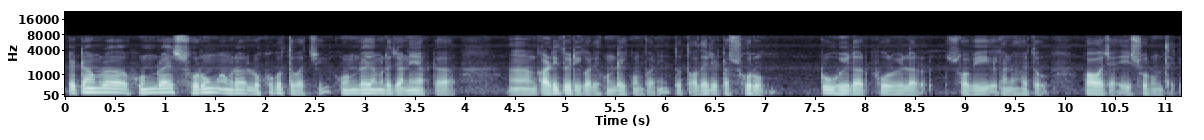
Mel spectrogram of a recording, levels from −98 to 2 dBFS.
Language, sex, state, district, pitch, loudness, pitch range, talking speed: Bengali, male, West Bengal, Kolkata, 105 Hz, -20 LUFS, 95-120 Hz, 190 wpm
